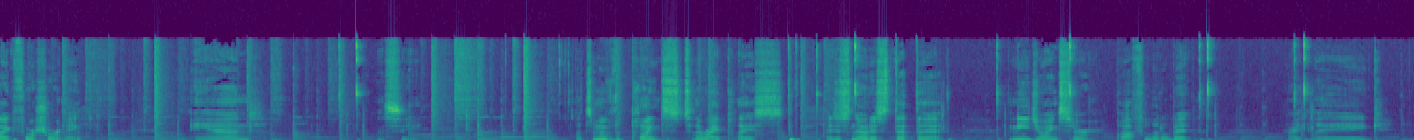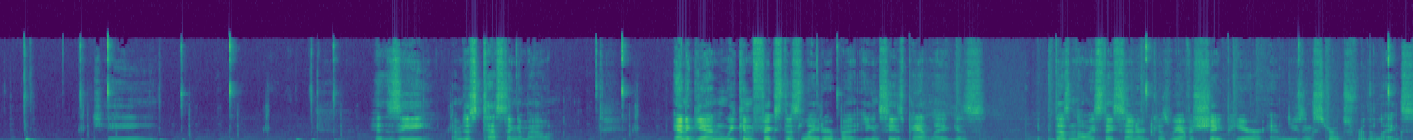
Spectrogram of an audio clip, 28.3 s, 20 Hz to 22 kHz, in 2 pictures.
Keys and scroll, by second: 6.5 g, 7.9 g, 9.3 t, 14.4 g, 15.6 t, 17.1 z.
